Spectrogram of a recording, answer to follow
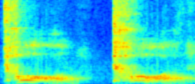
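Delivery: "tall" high, puffed T and long aw; crisp T. Shown as a demonstration. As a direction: lift and stretch "tall" after the T. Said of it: "then there's a T".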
